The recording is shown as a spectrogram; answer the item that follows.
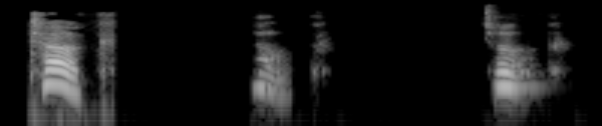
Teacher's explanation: Acuérdate que es como entre una O y una U. No es tanto took, es más took.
